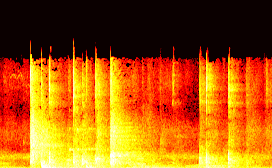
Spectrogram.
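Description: Table tennis ball clicking off the rackets and the table during a rally, with echo from the large hall. There is a quick run of sharp clicks about half a second to two seconds in, then two more clicks near four seconds in.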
